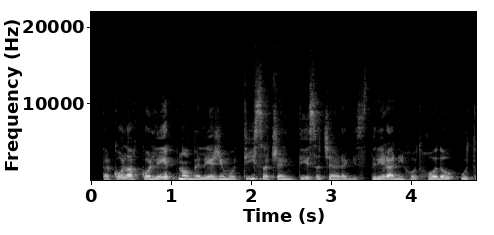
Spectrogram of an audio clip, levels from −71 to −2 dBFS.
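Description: No faults detected anywhere in the recording; the speech runs unbroken throughout.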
